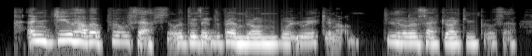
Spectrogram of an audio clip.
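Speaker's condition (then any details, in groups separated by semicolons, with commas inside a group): Cerebral palsy; childhood surgery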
